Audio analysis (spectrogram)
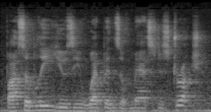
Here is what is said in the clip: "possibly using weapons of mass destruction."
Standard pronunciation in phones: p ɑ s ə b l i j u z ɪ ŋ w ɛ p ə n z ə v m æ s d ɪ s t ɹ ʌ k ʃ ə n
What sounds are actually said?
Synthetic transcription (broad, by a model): p ɑ s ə b l i j u z ɪ ŋ w ɛ p ə n z ə v m æ s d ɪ s t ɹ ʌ k ʃ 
